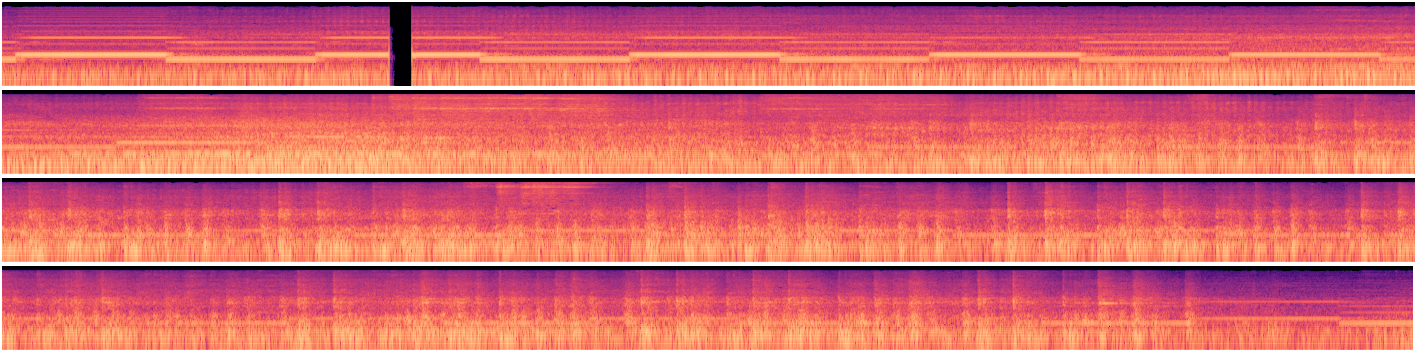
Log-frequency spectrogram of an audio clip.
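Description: Level-crossing warning alarm sounding a steady two-note alternating tone while a diesel-hauled passenger train passes, its wheels clacking over the rail joints. The train noise builds about eight seconds in and drowns out much of the alarm, then fades near the end, leaving the two-note alarm clear again.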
